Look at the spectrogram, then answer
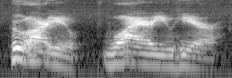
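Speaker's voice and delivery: growling, menacing beast voice. A figure steps out of the gloom ahead and challenges the party, growling. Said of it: "it growls out to you".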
